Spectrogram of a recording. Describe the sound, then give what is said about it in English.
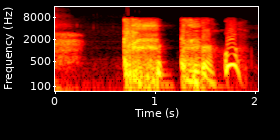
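A loud coughing fit: three harsh bursts in quick succession, the last rising into a raspy throat-clearing sound, with a softer breathy rasp just before them. “Sorry, I have a coughing fit coming.”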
